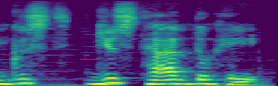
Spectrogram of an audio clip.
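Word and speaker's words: Gustave Doré: aqui a pronúncia ele Gustavo dor era um cara francês era um ilustrador francês então a pronúncia dele ia ser Gustav do Rei algo do tipo é interessante saber mas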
